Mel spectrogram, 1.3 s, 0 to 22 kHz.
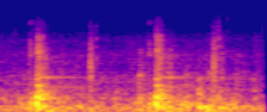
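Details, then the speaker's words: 2000 Toyota Camry V6, 292,083 miles, misfiring with shot motor mounts, while driving: sharp pops about every third of a second from the front suspension over low road rumble; cause unknown. "There's something wrong with the suspension. Oh, good god, man. This is This is brutal. Something is popping under the front end."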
